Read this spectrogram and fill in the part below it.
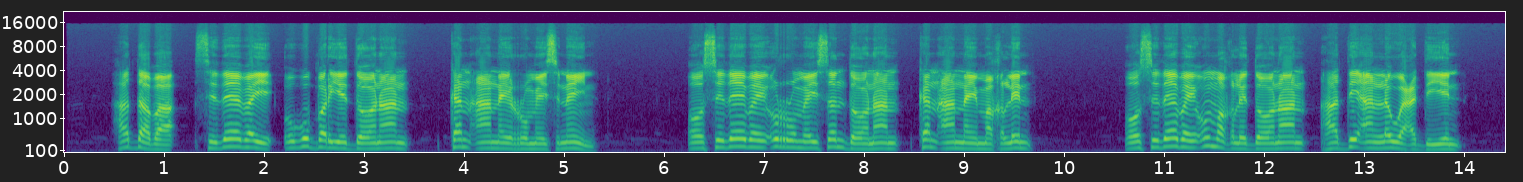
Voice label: Somali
